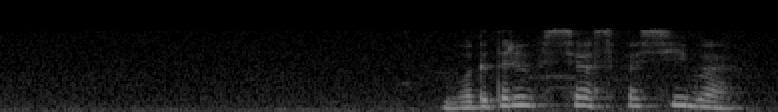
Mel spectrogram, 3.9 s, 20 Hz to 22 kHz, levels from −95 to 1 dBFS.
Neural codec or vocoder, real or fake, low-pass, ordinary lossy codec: none; real; 7.2 kHz; none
